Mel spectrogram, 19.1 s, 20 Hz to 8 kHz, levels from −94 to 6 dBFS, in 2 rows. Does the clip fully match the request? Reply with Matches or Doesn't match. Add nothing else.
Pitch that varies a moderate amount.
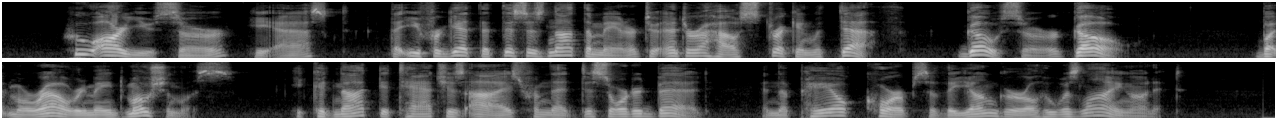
Doesn't match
